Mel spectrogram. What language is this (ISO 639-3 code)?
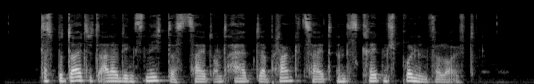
deu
